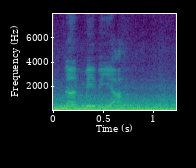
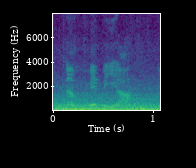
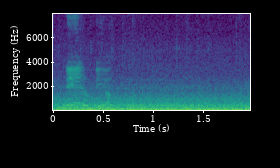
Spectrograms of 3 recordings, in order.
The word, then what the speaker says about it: Namibia: At the end of the day, Namibia is a hard word to say. And I've met people from Namibia. I actually have. He said, I think he said Nambia. And he said it wrong.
